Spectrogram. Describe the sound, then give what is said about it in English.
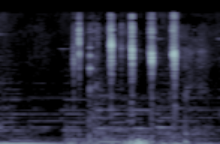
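A quick run of about five light knocks on a door with a giant door knocker, roughly evenly spaced, sharp and fairly quiet, with no talking over them. “Knock on the bloomin' door!”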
